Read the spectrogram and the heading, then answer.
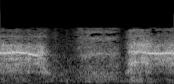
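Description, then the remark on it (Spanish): A voice imitates the strained grunt of exertion people make while training: two loud, tense, drawn-out vocal bursts with a quieter strained breath between them. No words are spoken. “Es cierto, hay gente que hace ruido sí. Mientras entrena. Sí, señor. Ruido de esfuerzo.”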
